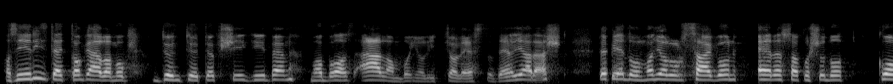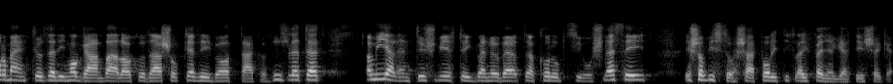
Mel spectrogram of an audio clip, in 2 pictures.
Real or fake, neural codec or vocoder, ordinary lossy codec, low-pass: fake; codec, 16 kHz, 0.8 kbps, ZipCodec; Opus, 32 kbps; 7.2 kHz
